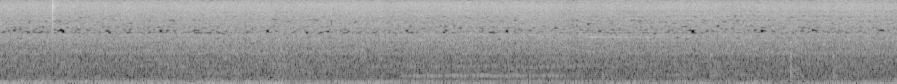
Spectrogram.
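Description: Cumin seeds (jeera) sizzling steadily in hot oil in a kadhai as the spice is tempered, with one short click about half a second in.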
